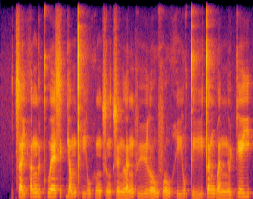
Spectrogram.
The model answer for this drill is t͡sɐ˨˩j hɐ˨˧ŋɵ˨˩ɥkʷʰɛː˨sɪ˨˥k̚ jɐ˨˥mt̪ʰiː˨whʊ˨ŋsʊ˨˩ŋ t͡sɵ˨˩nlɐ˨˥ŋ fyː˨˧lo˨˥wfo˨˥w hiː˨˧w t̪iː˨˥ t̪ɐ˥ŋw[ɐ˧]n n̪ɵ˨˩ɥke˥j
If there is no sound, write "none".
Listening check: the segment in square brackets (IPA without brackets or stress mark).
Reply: ɐ˨˧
